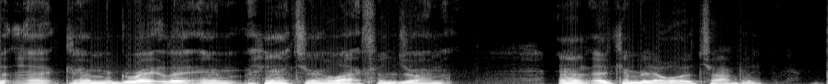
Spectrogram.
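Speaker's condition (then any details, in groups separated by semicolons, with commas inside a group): ALS; tracheotomy, wheelchair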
